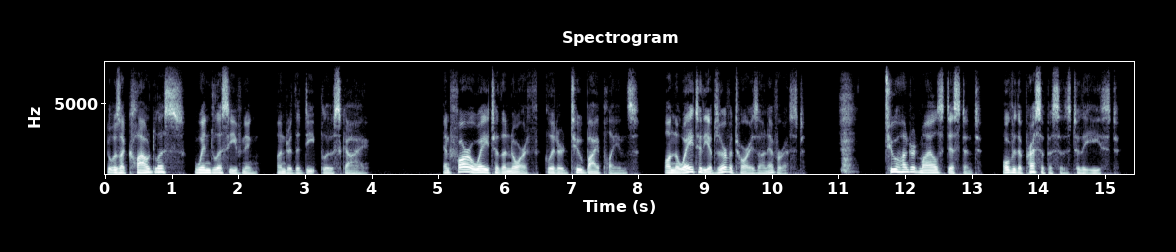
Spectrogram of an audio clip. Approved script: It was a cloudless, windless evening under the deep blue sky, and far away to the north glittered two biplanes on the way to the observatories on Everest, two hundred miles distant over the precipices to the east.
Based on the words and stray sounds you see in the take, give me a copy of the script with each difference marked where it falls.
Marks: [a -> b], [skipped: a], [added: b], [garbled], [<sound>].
It was a cloudless, windless evening under the deep blue sky, and far away to the north glittered two biplanes on the way to the observatories on Everest, [sniff] two hundred miles distant over the precipices to the east.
